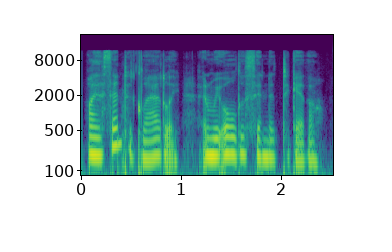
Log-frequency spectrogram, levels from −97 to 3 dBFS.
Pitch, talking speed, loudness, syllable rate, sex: 180 Hz, 190 wpm, -17 LUFS, 7.1 syllables/s, female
